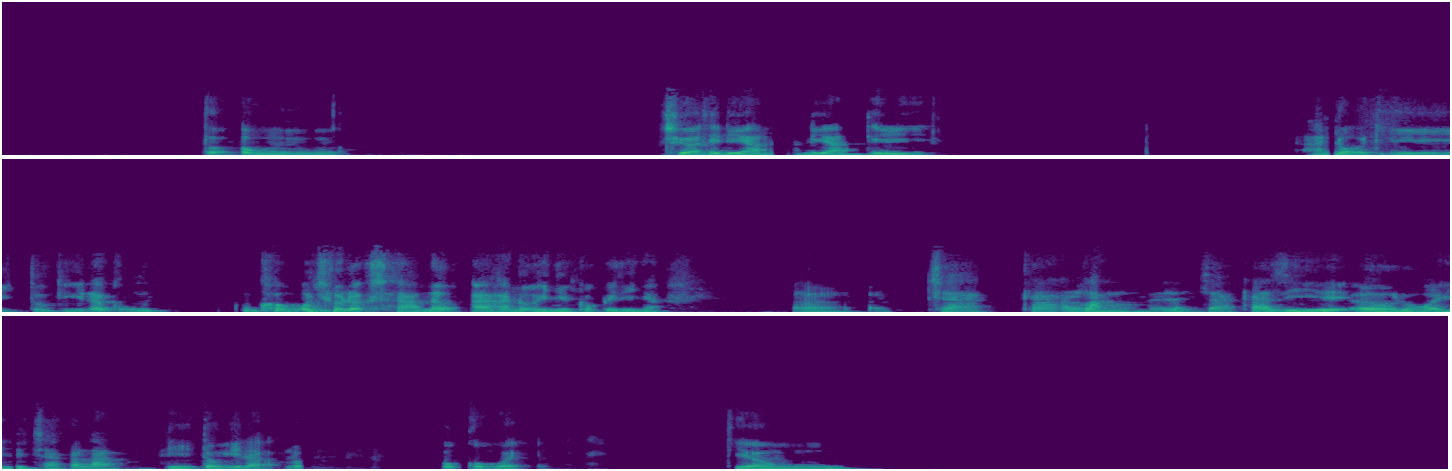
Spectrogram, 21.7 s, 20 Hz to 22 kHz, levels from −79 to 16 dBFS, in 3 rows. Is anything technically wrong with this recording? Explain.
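Yes. There is AAC frame loss with muting at 3.83 to 3.95 s, 6.63 to 6.67 s, 14.53 to 14.56 s and 16.77 to 16.82 s. The decoder zeroes the missing frames, and overlapping windows fade the speech out and back in. The first hole totals 100 ms, in gaps of up to about 70 ms. The others last 40, 30 and 50 ms. They are soft-edged dropouts. The short frames likely come from low-delay AAC, which adds only a slight roughness here.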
